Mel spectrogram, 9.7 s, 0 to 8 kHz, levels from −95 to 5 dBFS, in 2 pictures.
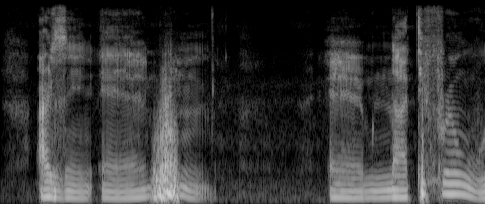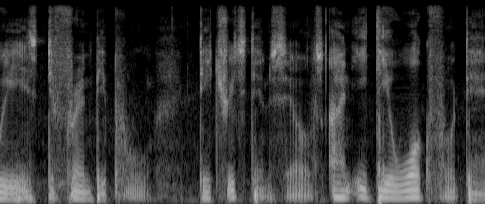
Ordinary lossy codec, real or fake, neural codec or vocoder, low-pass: none; fake; codec, 16 kHz, 16 kbps, FunCodec, trained on Chinese and English, 50 frames a second; 7.2 kHz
